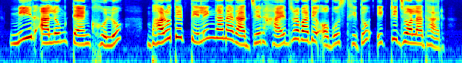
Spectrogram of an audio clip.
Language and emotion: Bengali, neutral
